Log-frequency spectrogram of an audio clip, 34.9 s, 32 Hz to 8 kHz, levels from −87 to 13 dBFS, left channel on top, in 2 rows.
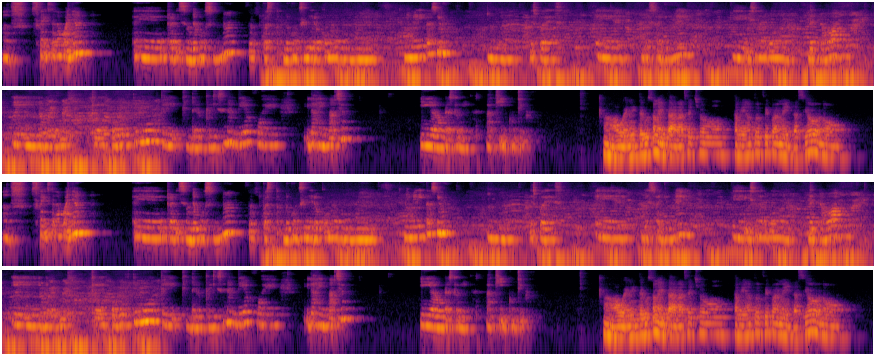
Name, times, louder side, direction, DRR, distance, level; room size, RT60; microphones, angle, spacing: voice 1, 0.0-1.7 2.6-4.6 4.9-7.4 8.0-8.9 9.7-10.3 10.5-11.2 11.9-13.8 14.6-15.8 16.1-17.3 17.6-18.9 19.2-23.2 23.5-24.3 25.8-26.7 27.1-27.9, equal, 30° right, 0 dB, 0.9 m, -21 dB
sound 1, 5.2-20.6, left 2 dB, 55° left, 0.9 m, -27 dB
voice 2, 29.5-34.2, left 1 dB, 5° left, 0 dB, 0.5 m, -20 dB
4.2 x 3.7 x 3.0 m, 0.72 s
head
